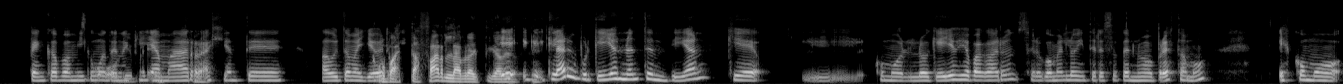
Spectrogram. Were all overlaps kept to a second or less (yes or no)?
no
